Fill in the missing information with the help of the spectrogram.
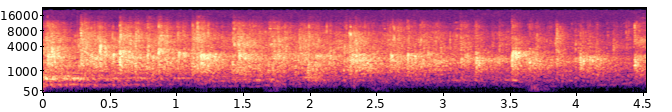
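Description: An audience applauds steadily, many hands clapping in a dense, continuous patter that holds at an even level throughout, with faint voices and cheers mixed into the crowd noise. The audience is applauding the King in response to a call from the preacher.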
